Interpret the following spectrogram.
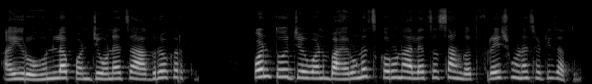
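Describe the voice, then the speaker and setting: A woman narrating a family story in a steady, expressive reading. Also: high voice, brisk.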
